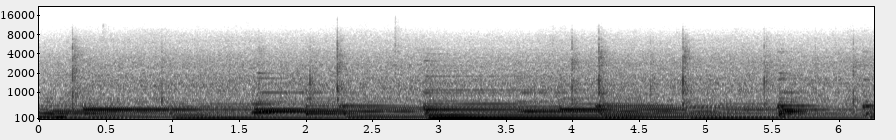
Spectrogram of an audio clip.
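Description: Electronic keyboard playing an instrumental passage of held chords over a bass note, changing chord about every second. A fan's steady hiss runs underneath.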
